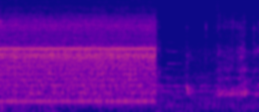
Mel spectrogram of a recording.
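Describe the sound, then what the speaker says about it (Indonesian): A kitchen blender purees dates with milk, its motor whirring at a loud, steady high pitch for about a second and a half before switching off abruptly, leaving faint clinks and quiet room noise. "Kita blender sampai kurma benar-benar halus."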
